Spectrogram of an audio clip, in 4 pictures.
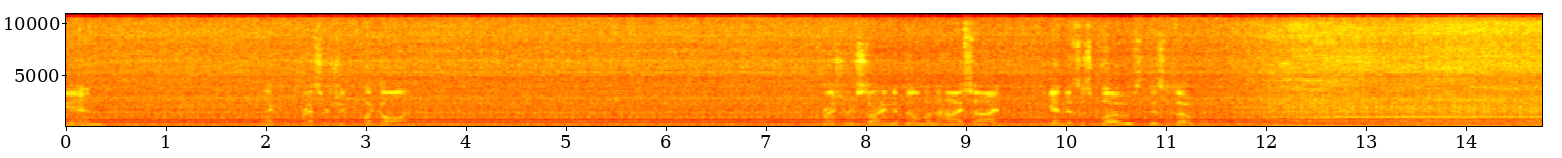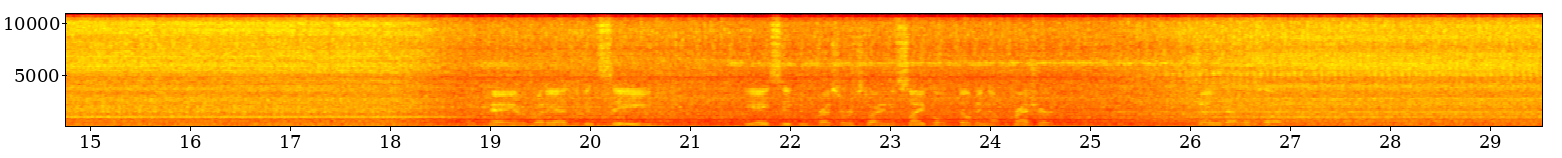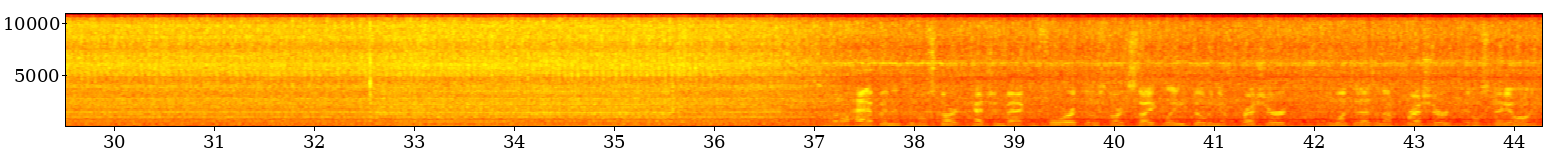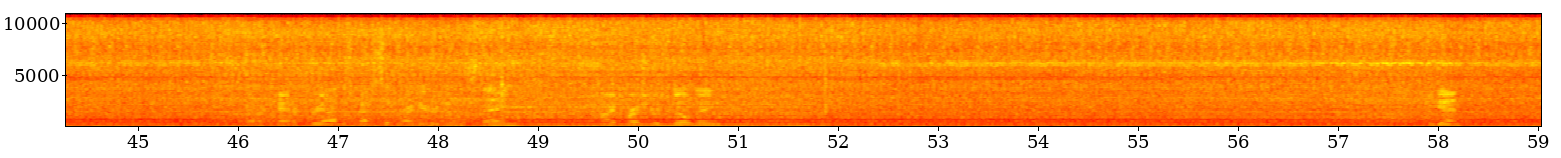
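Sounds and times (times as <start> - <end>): car engine idling: 0.0 - 59.0
compressor clutch click: 32.4 - 33.3.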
